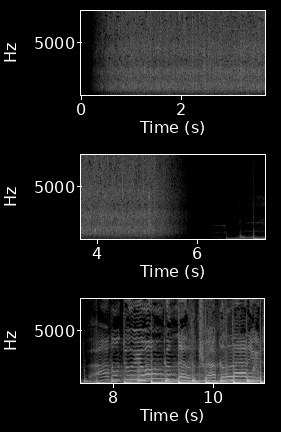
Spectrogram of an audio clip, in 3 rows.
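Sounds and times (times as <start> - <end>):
rain pattering: 0.2 - 5.8.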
